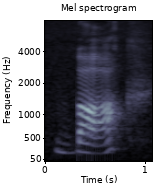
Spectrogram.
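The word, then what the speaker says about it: balk: words with a silent L talk walk chalk Bach Bach isn't that common it means to hesitate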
